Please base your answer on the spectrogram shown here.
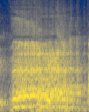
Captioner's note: laughing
